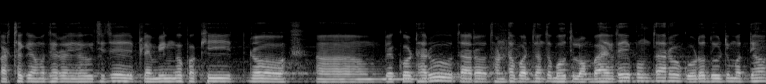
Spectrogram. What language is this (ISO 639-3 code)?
ori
